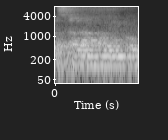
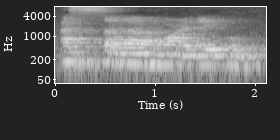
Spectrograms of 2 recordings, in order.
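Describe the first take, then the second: First: It is rushed and the opening 'a' is dropped. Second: It is unhurried with a clear opening 'as'. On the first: The speaker calls it wrong. "jadi jangan buru-buru ketika sholat" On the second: The speaker calls it right. "Maka pas-pas"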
